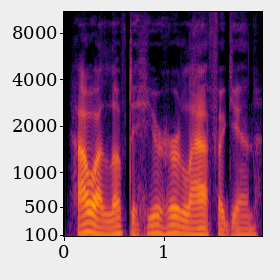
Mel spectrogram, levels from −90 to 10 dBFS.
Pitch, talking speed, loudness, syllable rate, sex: 105 Hz, 240 wpm, -18 LUFS, 5.8 syllables/s, male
